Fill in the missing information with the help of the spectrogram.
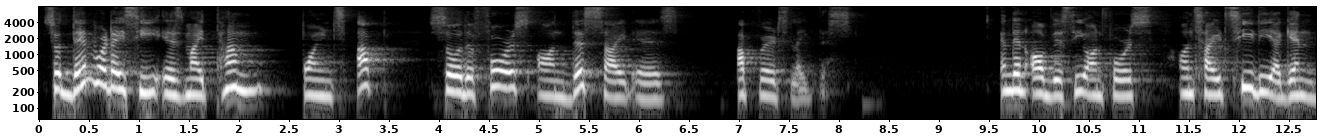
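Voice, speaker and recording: A man's voice: sits high, dark tone. A young man giving a physics lesson, explaining step by step and often checking in with a "right?". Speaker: physics teacher.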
